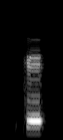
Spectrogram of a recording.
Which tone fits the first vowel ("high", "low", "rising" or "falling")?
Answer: high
